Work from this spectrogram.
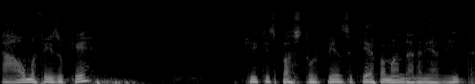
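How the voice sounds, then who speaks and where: A man with a fairly low pitch and a somewhat breathy voice speaks at a fairly quick pace with fairly even intonation, in a dry, close sound with no echo. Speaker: pastor. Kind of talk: sermon. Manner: fast.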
